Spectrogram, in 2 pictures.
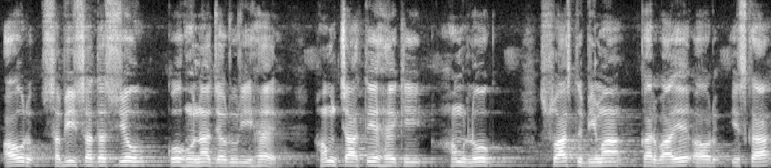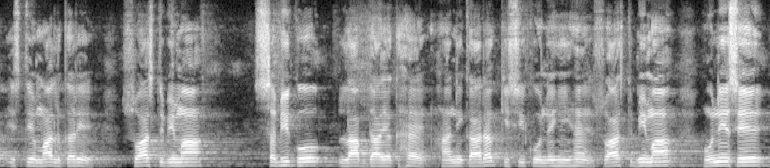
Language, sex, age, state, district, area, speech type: Hindi, male, 30-45, Bihar, Darbhanga, rural, spontaneous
